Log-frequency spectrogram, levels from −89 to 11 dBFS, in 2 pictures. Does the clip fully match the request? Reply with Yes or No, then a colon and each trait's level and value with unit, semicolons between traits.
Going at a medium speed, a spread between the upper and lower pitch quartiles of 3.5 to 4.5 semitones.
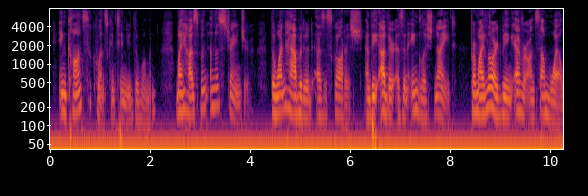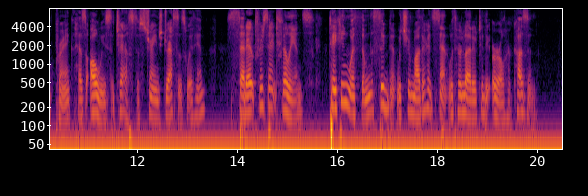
Yes: average, 185 wpm; average, 4.1 semitones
